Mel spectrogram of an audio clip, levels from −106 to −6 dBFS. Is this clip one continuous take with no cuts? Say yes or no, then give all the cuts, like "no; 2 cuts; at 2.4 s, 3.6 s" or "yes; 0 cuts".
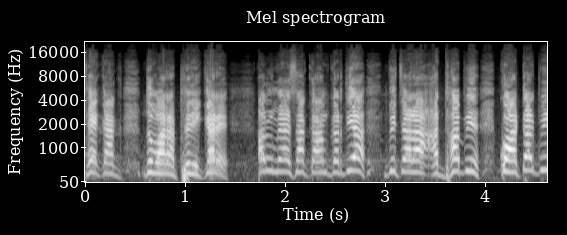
no; 1 cut; at 1.6 s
